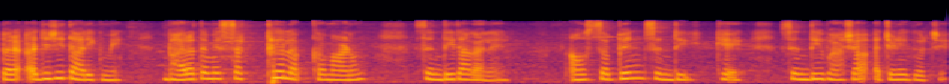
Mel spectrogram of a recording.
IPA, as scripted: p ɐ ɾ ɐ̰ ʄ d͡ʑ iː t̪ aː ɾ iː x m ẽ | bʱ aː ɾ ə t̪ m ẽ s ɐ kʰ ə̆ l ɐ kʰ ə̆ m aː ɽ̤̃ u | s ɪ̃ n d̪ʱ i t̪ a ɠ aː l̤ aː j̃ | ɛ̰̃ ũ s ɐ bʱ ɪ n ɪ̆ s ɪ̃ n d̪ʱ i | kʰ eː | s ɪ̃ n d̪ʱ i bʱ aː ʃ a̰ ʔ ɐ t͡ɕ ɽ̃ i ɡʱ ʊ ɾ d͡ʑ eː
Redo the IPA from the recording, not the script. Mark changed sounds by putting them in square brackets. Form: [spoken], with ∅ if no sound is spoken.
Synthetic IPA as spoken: p ɐ ɾ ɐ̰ ʄ d͡ʑ iː t̪ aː ɾ iː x m ẽ | bʱ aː ɾ ə t̪ m ẽ s ɐ [ʈʰ] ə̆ l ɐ kʰ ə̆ m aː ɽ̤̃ u | s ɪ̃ n d̪ʱ i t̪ a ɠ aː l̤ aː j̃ | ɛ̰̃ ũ s ɐ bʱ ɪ n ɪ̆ s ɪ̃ n d̪ʱ i | kʰ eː | s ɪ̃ n d̪ʱ i bʱ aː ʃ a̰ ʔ ɐ t͡ɕ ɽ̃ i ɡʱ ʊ ɾ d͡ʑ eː

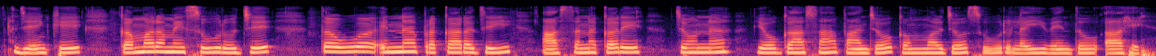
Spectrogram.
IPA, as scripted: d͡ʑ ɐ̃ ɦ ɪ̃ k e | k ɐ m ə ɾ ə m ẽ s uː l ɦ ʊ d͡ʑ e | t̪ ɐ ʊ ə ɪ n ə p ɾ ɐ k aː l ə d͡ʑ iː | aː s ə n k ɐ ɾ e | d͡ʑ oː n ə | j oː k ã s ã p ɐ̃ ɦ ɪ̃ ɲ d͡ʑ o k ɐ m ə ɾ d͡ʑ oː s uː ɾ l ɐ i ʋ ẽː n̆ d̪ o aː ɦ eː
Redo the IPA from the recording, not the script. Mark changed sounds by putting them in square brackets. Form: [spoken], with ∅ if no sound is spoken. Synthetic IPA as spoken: d͡ʑ ɐ̃ ɦ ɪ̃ [kʰ] e | k ɐ m ə ɾ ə m ẽ s uː [ɾ] ɦ ʊ d͡ʑ e | t̪ ɐ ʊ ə ɪ n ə p ɾ ɐ k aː [ɾ] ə d͡ʑ iː | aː s ə n k ɐ ɾ e | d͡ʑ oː n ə | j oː [ɡ] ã s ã p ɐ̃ ɦ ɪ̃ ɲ d͡ʑ o k ɐ m ə ɾ d͡ʑ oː s uː ɾ l ɐ i ʋ ẽː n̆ d̪ o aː ɦ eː

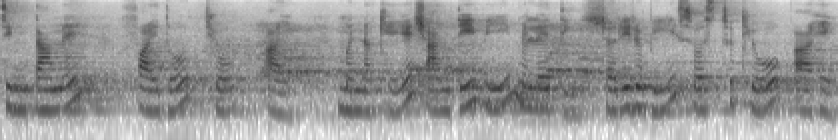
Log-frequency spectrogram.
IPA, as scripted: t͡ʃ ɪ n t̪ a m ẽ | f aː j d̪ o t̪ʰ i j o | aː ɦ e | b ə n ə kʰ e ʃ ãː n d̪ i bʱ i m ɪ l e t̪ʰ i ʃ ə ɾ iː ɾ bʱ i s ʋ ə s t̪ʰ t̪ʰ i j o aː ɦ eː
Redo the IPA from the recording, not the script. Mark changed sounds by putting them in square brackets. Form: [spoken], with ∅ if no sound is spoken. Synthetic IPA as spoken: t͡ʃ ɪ n t̪ a m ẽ | f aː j d̪ o t̪ʰ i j o | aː ɦ e | [m] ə n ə kʰ e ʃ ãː n [t̪] i bʱ i m ɪ l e [t̪] i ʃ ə ɾ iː ɾ bʱ i s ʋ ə s t̪ʰ t̪ʰ i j o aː ɦ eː

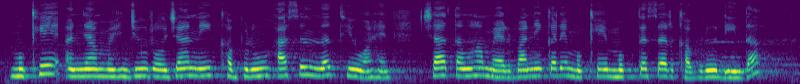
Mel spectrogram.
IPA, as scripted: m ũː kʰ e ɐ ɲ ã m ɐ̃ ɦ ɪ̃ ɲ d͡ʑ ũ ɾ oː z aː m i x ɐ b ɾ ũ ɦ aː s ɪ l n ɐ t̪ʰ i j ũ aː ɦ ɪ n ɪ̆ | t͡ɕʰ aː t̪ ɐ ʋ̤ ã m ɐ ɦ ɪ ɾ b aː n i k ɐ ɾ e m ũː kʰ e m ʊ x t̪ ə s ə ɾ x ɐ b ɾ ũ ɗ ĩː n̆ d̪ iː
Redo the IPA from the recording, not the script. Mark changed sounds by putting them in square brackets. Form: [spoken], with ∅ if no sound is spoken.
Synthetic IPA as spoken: m ũː kʰ e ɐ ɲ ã m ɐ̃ ɦ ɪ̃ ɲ d͡ʑ ũ ɾ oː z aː [n] i x ɐ b ɾ ũ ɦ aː s ɪ l n ɐ t̪ʰ i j ũ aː ɦ ɪ n ɪ̆ | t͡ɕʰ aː t̪ ɐ ʋ̤ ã m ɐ ɦ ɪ ɾ b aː n i k ɐ ɾ e m ũː kʰ e m ʊ x t̪ ə s ə ɾ x ɐ b ɾ ũ ɗ ĩː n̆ d̪ [aː]

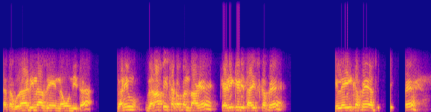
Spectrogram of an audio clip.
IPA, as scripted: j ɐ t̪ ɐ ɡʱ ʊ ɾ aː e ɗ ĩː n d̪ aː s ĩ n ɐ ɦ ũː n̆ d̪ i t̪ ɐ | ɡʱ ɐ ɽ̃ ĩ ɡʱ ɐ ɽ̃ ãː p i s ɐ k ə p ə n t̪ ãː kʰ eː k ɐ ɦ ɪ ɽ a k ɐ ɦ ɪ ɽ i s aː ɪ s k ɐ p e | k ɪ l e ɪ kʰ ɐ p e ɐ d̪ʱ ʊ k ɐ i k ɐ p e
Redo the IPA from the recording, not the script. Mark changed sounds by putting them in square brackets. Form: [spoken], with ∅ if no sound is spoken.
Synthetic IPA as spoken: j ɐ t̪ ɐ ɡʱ ʊ ɾ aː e ɗ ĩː n d̪ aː s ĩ n ɐ ɦ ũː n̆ d̪ i t̪ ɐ | ɡʱ ɐ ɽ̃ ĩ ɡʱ ɐ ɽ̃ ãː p i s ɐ k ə p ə n t̪ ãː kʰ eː k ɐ ɦ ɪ ɽ [i] k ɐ ɦ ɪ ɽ i s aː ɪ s k ɐ p e | k ɪ l e [i] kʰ ɐ p e ɐ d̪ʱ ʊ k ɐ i k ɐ p e

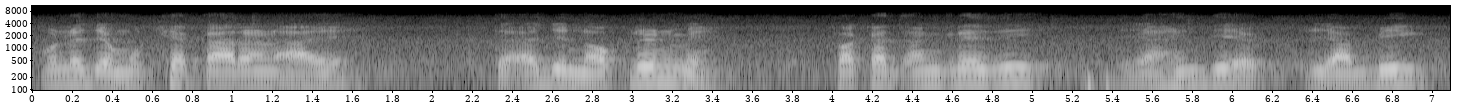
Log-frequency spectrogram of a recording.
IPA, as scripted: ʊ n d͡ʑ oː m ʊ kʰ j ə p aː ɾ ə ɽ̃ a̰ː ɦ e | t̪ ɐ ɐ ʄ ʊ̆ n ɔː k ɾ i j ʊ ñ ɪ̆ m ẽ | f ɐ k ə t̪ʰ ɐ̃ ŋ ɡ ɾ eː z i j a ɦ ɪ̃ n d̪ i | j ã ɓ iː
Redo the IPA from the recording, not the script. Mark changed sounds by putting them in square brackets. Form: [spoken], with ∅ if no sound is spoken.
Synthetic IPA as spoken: ʊ n d͡ʑ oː m ʊ kʰ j ə [k] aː ɾ ə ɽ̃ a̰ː ɦ e | t̪ ɐ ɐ ʄ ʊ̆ n ɔː k ɾ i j ʊ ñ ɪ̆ m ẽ | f ɐ k ə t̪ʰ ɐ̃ ŋ ɡ ɾ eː z i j a ɦ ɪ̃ n d̪ i | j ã ɓ iː

